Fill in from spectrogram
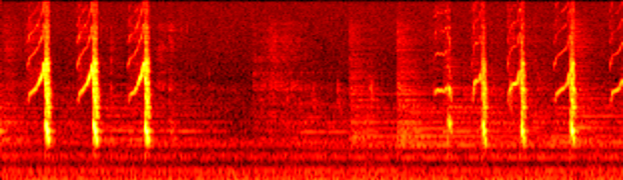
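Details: A little owl at an occupied nest box guards its mate while the partner goes inside. Three quick sharp calls, a pause of nearly two seconds, then a fresh run of clipped upward-sweeping notes. A low hum runs underneath.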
